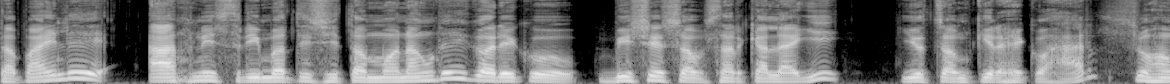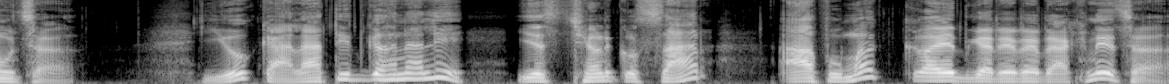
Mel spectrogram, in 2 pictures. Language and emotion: Nepali, happy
